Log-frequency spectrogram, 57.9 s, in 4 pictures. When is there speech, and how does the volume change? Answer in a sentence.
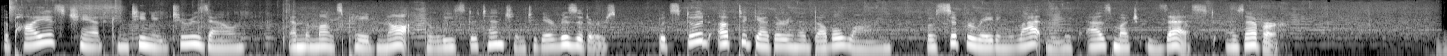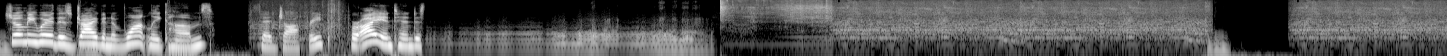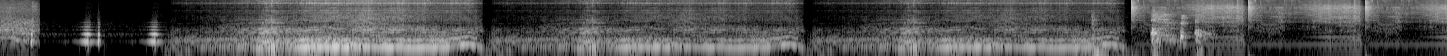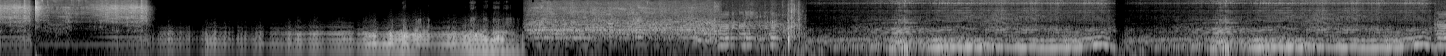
The speech can be heard from 0.0 to 12.8 s, at a steady volume; and from 14.6 to 18.7 s, getting quieter then louder.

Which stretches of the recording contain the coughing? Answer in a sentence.
You can hear the coughing from 39.6 to 41.1 s.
